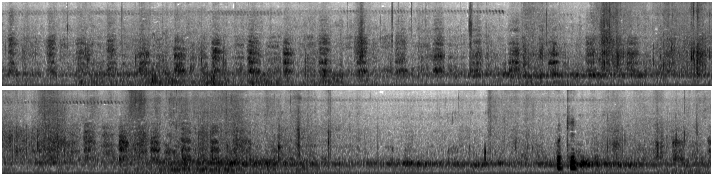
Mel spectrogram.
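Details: Golden Retriever out on an evening walk, pestering for persimmons that are still unripe; soft continuous panting under a noisy outdoor backdrop, with a few sharp clicks and a faint rustle.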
